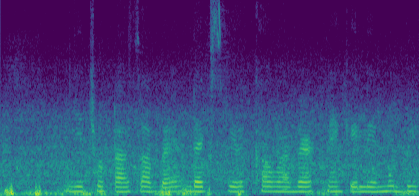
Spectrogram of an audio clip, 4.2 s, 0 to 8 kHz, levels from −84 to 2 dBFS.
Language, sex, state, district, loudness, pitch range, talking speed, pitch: Hindi, female, Haryana, Charkhi Dadri, -20 LUFS, 135-195 Hz, 185 wpm, 195 Hz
